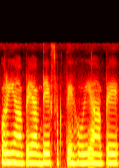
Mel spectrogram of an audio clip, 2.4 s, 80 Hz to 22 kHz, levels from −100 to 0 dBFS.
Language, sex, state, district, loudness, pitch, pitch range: Hindi, female, Haryana, Jhajjar, -15 LUFS, 210 Hz, 210-215 Hz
